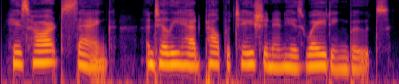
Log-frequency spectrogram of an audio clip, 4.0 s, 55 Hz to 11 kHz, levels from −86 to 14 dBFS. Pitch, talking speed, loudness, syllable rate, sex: 185 Hz, 165 wpm, -16 LUFS, 4.5 syllables/s, female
